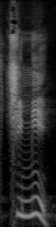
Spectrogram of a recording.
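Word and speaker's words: τιμή: honra ela é time só que não é time i m y é em grego t i m como nós falamos de time de futebol só que pronunciamos time e a palavra time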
